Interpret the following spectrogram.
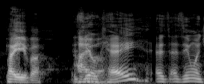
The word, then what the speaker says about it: Paiva: Pavita? How do you say his name? Paiva.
